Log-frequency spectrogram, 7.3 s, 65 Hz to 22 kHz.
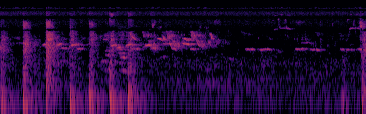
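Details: Siberian Husky barking at 4:17 pm on 13 March 2021: six sharp, deep barks in quick succession over the first three seconds, then quiet with birds chirping in the background.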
